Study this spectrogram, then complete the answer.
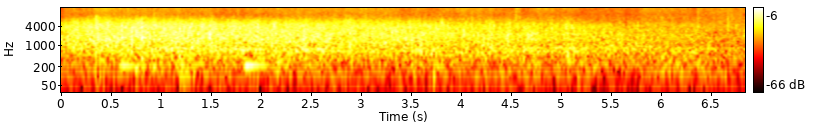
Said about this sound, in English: At this time, I shall take great pleasure in bringing to you Washington's own …. Give them a great big hand.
